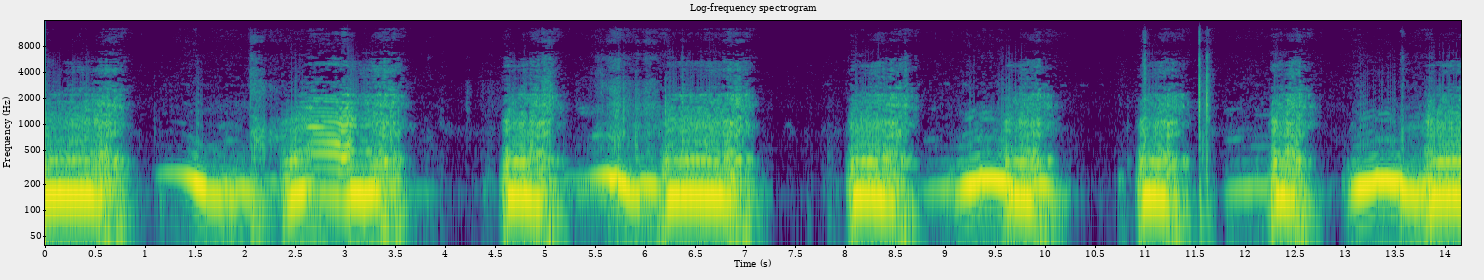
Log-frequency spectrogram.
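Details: A male lion in the Masai Mara roars in a deep, booming series of moaning calls, each lasting one to two seconds, while patrolling his territory on the plains.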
